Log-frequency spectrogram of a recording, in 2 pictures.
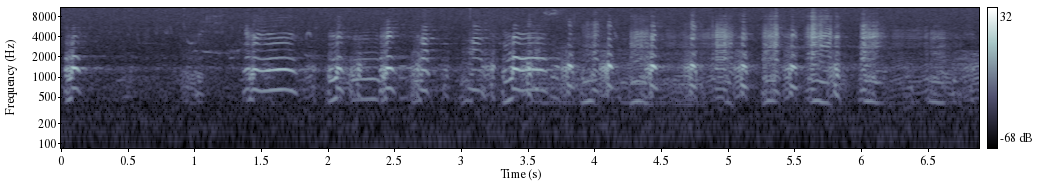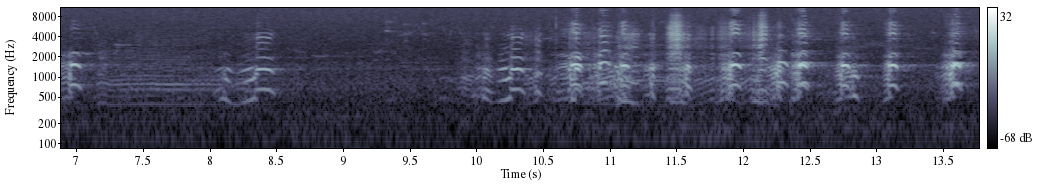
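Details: Flock of Canada geese honking at Lacamas Lake, Washington, on the morning of February 27, 2012: dense overlapping nasal honks, a short quieter stretch of lower calls, then loud chorus again.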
